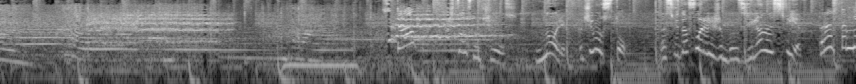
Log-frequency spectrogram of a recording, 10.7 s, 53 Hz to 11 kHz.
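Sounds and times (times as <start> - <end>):
tires squealing and skidding in a computer driving game: 0.0 - 7.3
car engine revving and accelerating in a computer driving game: 0.0 - 8.2
speech: 6.3 - 10.7.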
